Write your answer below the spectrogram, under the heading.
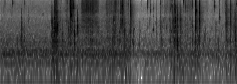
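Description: Whole Cornish game hen being lowered into brine inside a plastic zip-top bag: the liquid sloshes, most strongly about a second and a half in, while the bag crinkles and rustles with irregular small clicks.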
